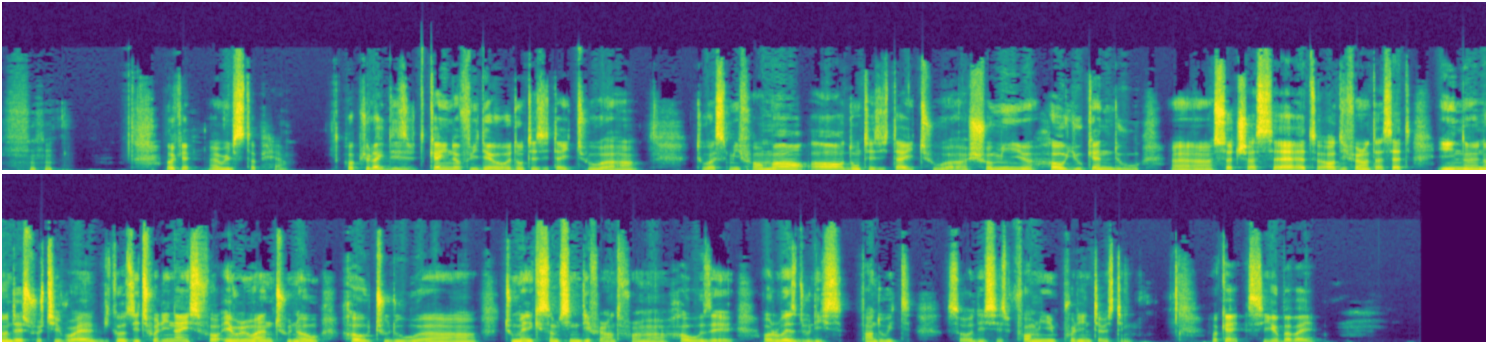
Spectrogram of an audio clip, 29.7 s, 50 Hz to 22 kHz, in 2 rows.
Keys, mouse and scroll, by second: 1.5 shift+middle drag, 1.7 middle drag, 3.5 shift+middle drag, 3.9 middle drag, 27.4 middle click.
